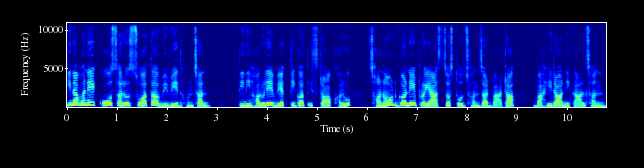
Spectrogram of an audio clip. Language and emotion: Nepali, neutral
